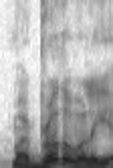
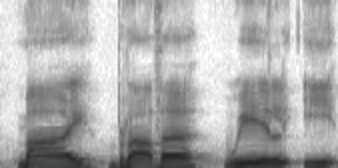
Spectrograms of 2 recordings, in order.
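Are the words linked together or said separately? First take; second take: linked; separate. First: The words flow together in connected speech. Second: Each word is said separately and distinctly. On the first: The speaker calls it right. "natural, easy flowing, connected speech pronunciation" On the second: The speaker calls it wrong. "not word for word like"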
